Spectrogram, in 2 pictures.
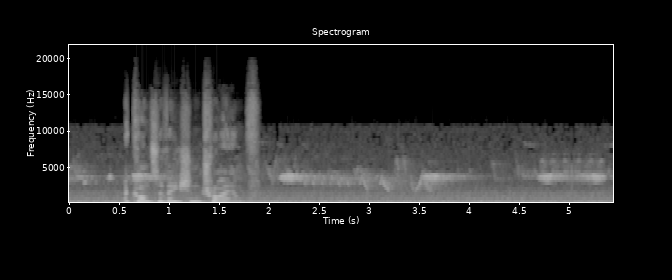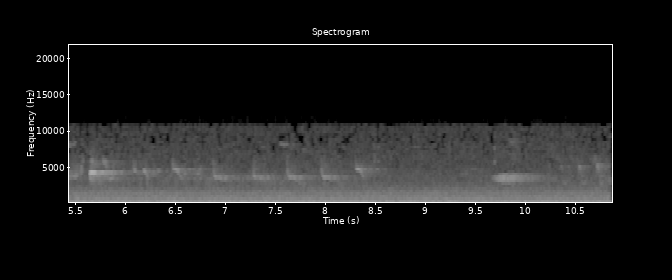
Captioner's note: birds chirping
